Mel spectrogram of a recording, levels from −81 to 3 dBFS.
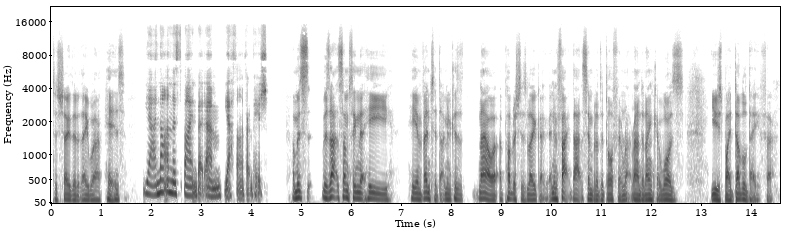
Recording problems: none

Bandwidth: 15 kHz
